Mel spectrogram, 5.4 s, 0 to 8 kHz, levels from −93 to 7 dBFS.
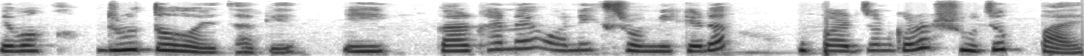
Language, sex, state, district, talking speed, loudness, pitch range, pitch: Bengali, female, West Bengal, Jalpaiguri, 135 wpm, -15 LUFS, 270-335 Hz, 300 Hz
